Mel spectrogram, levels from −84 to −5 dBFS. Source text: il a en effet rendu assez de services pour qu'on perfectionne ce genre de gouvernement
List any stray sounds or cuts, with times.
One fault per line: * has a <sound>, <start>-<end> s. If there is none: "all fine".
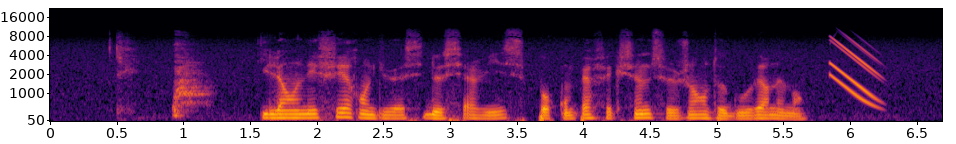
* has a bark, 0.9-1.3 s
* has a chirp, 5.8-6.3 s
